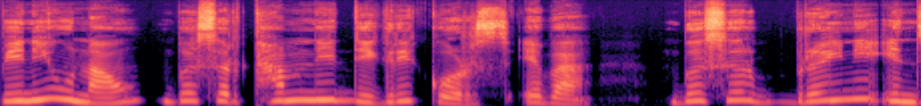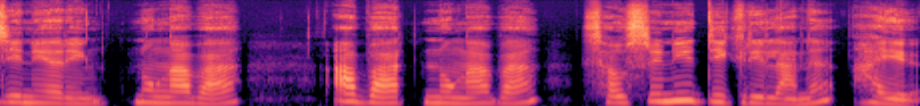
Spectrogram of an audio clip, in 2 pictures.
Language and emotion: Bodo, neutral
